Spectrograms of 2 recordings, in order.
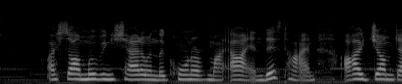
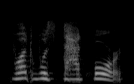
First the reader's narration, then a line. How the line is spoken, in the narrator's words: whispered yelled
